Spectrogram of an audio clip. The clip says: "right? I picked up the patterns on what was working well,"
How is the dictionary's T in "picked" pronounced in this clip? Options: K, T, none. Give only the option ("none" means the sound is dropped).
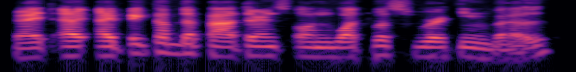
T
